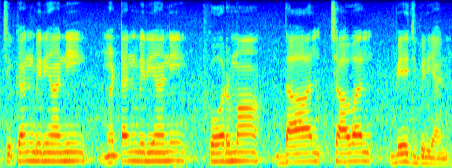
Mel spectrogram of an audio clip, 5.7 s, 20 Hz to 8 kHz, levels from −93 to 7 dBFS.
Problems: constant background noise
